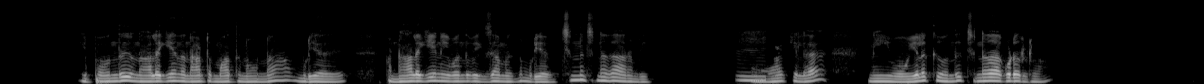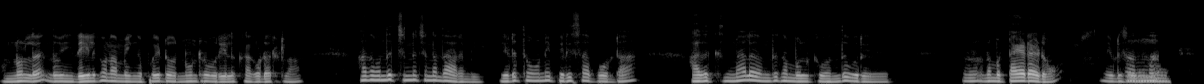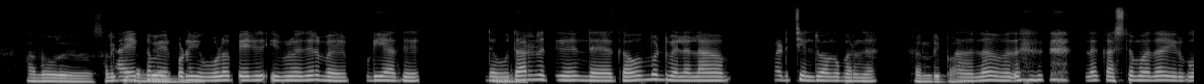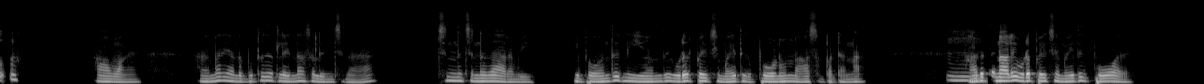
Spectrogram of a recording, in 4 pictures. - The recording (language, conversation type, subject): Tamil, podcast, மாறாத பழக்கத்தை மாற்ற ஆசை வந்தா ஆரம்பம் எப்படி?
- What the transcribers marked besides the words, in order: in English: "எக்ஸாம்"; in English: "கவர்மெண்ட்"; laughing while speaking: "வ நல்ல கஷ்டமா தான் இருக்கும்"; inhale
